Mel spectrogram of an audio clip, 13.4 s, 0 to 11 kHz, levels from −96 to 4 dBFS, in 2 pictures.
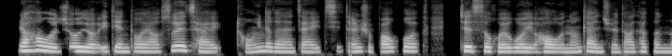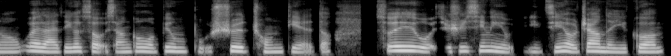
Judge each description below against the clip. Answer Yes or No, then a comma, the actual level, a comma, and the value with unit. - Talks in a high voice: Yes, high, 195 Hz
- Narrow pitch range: Yes, narrow, 2.0 semitones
